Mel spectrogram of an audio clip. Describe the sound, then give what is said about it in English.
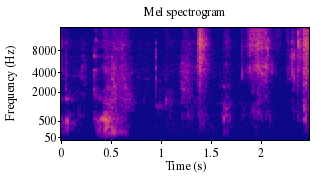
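Crisp rustling and crinkling of paper being handled, in several short bursts with a louder rip near the start, then lighter scuffs and rustles spread across the rest. “Do I not have any paper left?”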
